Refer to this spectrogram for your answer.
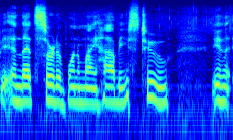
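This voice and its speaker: A woman with a Detroit accent speaks in a dark, mellow tone at a fairly low pitch, her intonation monotone and flat. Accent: Detroit-area American English. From Michigan, Detroit area (Highland Park). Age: 80s+. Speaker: bookstore employee. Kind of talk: interview. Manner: halting.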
